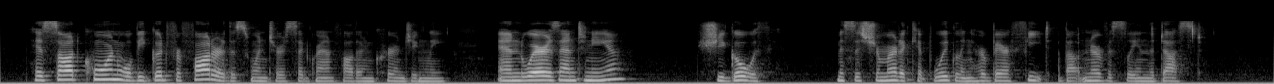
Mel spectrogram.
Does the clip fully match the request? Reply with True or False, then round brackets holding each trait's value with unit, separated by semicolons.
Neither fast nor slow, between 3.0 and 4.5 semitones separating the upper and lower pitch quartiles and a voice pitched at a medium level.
True (150 wpm; 4.0 semitones; 170 Hz)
